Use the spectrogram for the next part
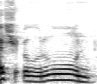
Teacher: را پیش واو رو یہ تھوڑا سا بس ذرا سا معمولی سا کھینچنا ہے کیونکہ یہ واو مدہ آ رہی ہے یشعرون، وما الا انفسہم وما یشعرون۔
